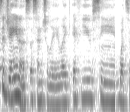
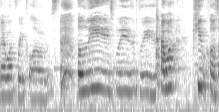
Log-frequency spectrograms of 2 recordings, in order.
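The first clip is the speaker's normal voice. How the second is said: higher, pleading please please please; mock begging; 5 semitones higher, 4 dB louder, much slower than usual. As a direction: beg for it playfully, a touch tearful. Begging for free clothes.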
